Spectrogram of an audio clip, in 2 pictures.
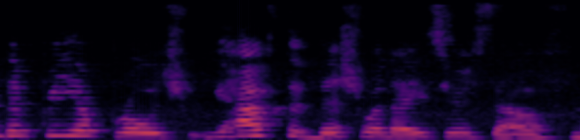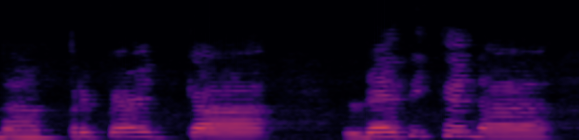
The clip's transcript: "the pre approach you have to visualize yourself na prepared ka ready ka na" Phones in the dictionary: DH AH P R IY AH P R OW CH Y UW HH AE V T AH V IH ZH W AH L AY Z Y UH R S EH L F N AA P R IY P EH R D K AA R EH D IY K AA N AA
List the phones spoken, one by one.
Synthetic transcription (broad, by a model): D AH P R IY AH P R OW CH Y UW HH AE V T AH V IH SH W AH L AY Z Y UH R S EH L F N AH P R IY P EH R D K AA R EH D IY K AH N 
